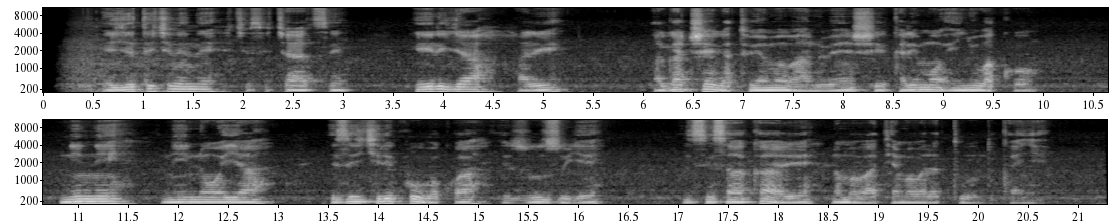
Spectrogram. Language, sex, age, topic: Kinyarwanda, male, 25-35, government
